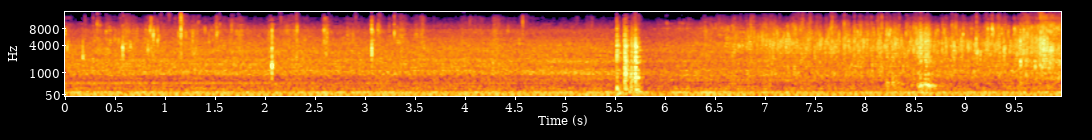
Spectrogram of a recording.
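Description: Sweet chili sauce with vegetable strips simmering in a stainless steel pan: soft bubbling over a steady low hum, with one brief sharp sound about halfway through.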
